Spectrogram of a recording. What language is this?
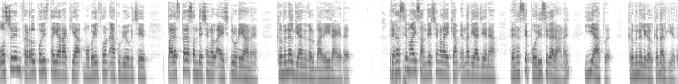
Malayalam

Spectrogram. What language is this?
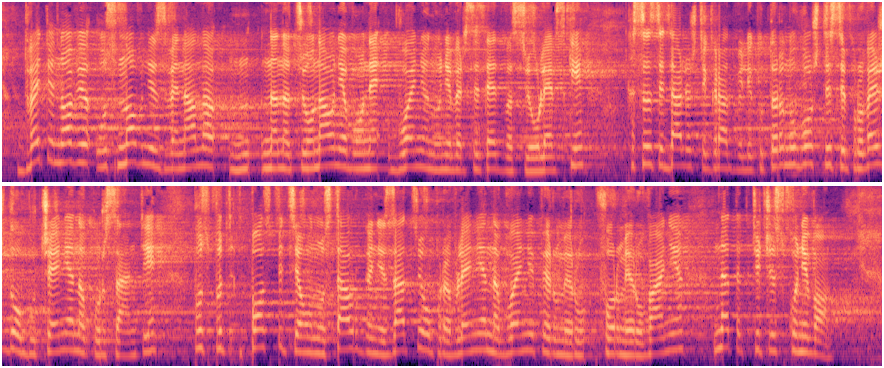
Bulgarian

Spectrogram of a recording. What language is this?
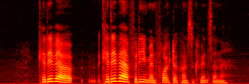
Danish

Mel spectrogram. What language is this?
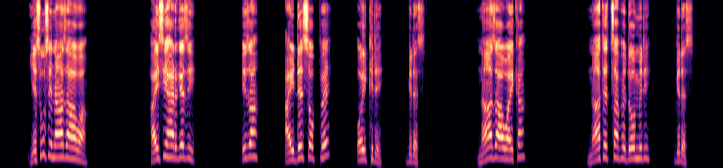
Gamo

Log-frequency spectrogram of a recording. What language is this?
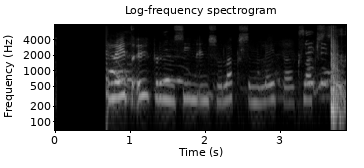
Icelandic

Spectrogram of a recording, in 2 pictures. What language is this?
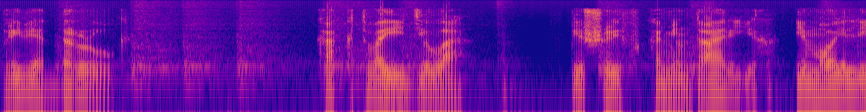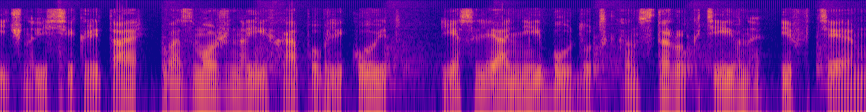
Russian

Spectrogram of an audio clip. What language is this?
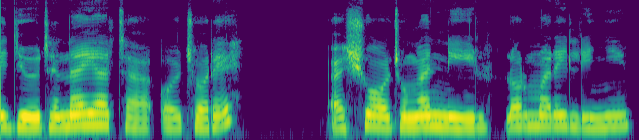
Masai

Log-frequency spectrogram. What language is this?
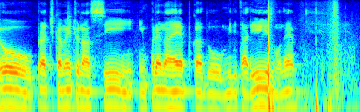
Portuguese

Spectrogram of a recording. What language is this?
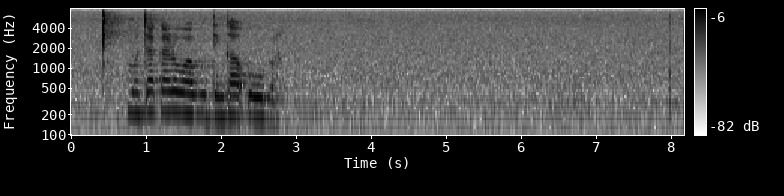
Venda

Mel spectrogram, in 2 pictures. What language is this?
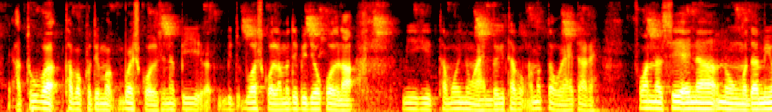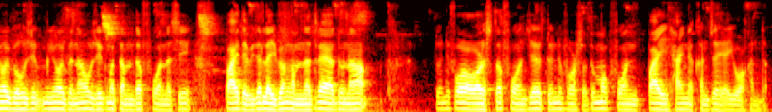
Manipuri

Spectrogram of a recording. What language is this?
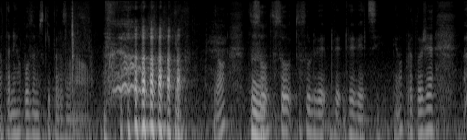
Czech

